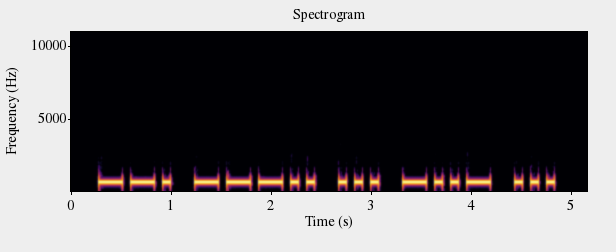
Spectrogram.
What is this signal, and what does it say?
Morse code, heard as a keyed tone, about 15 wpm, 700 Hz. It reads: G8SXS
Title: DXCC-100 Call Signs - 5 Characters - Repeated 3x - 15wpm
